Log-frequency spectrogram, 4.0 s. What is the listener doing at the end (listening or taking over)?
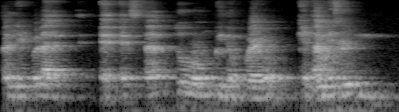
listening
